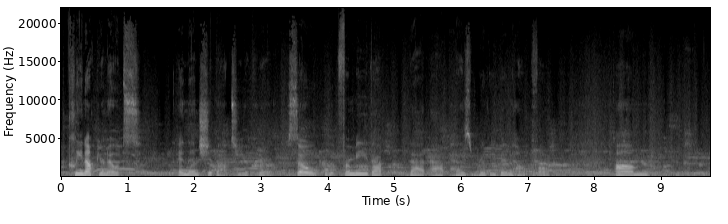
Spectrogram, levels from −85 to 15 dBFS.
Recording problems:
murmuring crowd; loud; throughout; 10 dB below the speech

